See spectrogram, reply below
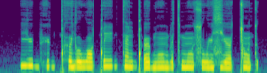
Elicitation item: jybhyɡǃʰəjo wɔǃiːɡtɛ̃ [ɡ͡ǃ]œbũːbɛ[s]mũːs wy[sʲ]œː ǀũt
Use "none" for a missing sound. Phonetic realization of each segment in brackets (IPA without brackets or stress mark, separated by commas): ǃʼ, t͡s, sʲ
